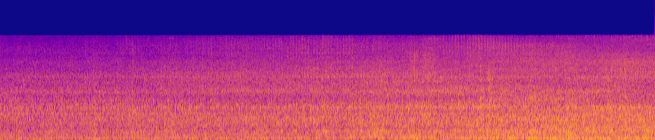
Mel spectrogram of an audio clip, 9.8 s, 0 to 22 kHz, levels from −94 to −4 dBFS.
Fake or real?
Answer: real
